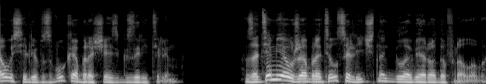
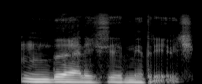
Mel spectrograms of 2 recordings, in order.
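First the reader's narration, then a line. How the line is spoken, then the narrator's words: Through gritted teeth. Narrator (Russian): сквозь зубы произнес мужчина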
